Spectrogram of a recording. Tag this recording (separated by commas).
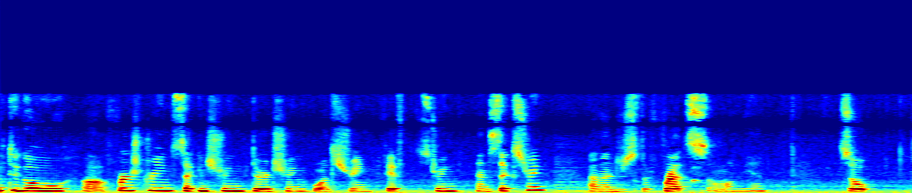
Speech, Guitar, Musical instrument, Music, Plucked string instrument, Strum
